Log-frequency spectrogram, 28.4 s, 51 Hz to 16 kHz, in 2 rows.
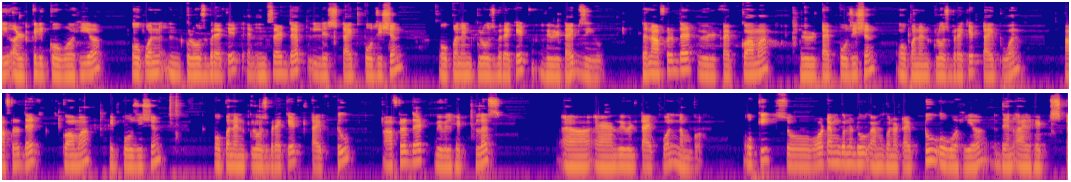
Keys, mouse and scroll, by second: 0.1 alt+click, 1.7 [, 3.3 Left, 3.8-4.9 typing, 5.0 Return, 6.0 [, 8.3 Right, 10.3-13.7 typing, 11.2 Return, 14.0 Right, 14.7-16.1 typing, 16.4 Return, 17.5 [, 19.3 Right, 20.4 shift+=, 26.0 2, 28.0 shift+8.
